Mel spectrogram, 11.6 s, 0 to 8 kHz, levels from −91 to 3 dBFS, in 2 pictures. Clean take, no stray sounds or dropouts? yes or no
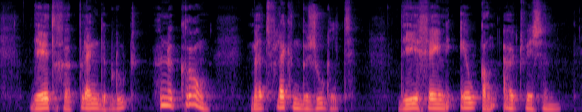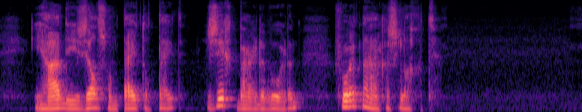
yes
